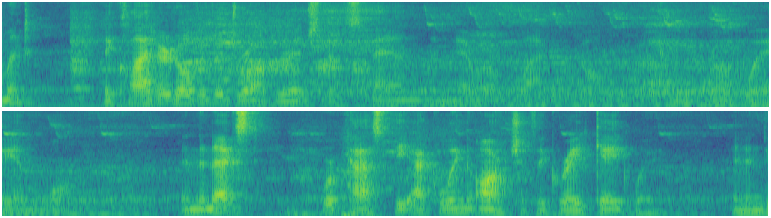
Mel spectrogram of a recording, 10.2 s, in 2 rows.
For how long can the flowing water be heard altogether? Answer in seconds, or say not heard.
not heard.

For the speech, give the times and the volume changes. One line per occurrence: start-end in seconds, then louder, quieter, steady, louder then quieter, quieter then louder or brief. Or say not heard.
0.0-10.1 quieter then louder.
